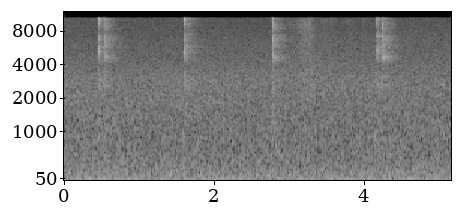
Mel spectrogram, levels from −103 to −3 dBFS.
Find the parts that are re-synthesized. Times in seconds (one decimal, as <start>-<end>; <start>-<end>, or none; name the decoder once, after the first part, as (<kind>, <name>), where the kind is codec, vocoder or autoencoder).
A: none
